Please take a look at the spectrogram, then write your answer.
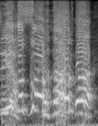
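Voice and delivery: slow anguished yell; frustrated wail. Real, not acted. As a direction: cry out in disbelief. Losing frustration.

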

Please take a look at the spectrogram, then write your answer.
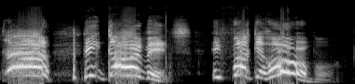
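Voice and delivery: high, loud, stretched shout; real frustrated yell at the end of your rope; exasperated. Real, not acted. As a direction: scream out your disgust. Frustrated climax of player rant.

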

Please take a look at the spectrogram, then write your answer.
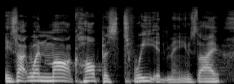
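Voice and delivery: ordinary delivery

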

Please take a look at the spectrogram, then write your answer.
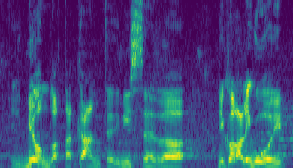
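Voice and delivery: ordinary delivery

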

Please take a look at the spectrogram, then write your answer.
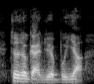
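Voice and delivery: ordinary talk

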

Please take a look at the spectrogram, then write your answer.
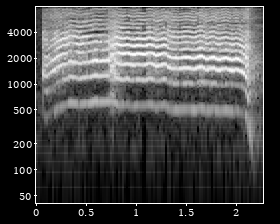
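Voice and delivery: short high excited squeal; sudden shriek of glee. Real, not acted. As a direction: squeal with delight at the piece.

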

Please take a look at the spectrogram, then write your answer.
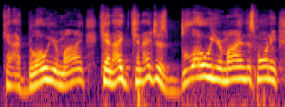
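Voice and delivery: usual speaking voice

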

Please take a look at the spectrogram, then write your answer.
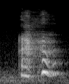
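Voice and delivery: short high laugh. Real, not acted. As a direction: burst out laughing at your own mishap. Laughs after retelling the crash.

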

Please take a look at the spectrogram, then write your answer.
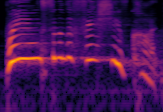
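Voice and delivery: high, loud call from the shore. A narrator's reading. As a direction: call it out to people at a distance. Jesus calls to fishermen from beach.

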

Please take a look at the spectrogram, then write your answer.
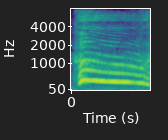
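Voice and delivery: loud high whoop; excited whoop. Real, not acted. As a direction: cheer it out. Cheering at game win.

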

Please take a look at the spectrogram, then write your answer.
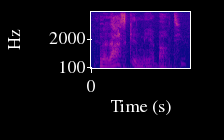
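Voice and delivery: a secret told in a whisper. Retold or imitated. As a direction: hush it down to a whisper. God's words, hushed.

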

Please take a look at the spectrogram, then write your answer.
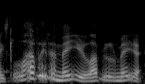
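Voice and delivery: overly sweet social greeting, masking the judging; fake politeness. Shaking a newcomer's hand while judging inside, mock sweetness.

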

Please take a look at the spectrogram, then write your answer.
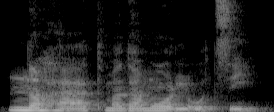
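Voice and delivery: ordinary delivery, nothing marked

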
